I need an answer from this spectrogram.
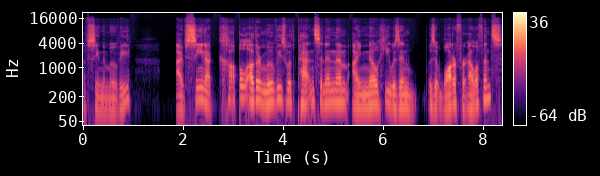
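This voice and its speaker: An unremarkable speaking voice with lively intonation moves at a moderate pace, recorded dry and close with no echo against a very clean, silent background. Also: man, medium pitch for a man. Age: 30s. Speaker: podcast host. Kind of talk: casual chat.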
